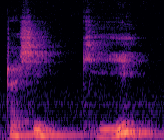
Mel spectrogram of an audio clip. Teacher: it is the intonation of the ki particle that becomes the strongest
